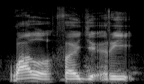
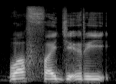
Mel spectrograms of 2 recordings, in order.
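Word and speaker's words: الفجر: "Al" harus dibaca sebagai "wal-fajri". Wal-fajri. Tidak bisa dibaca sebagai "waf-fajri". " Waf-fajri" tidak diperbolehkan. Mengapa? Karena fa merupakan salah satu huruf Izhar Qamariyah atau Al-Qamariyah. Jadi, "Al" harus dibaca dengan jelas.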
